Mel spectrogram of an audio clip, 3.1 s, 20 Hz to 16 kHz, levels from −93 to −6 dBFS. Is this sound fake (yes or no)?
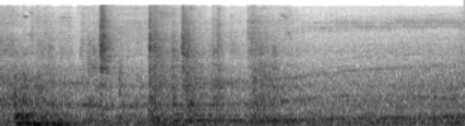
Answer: no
